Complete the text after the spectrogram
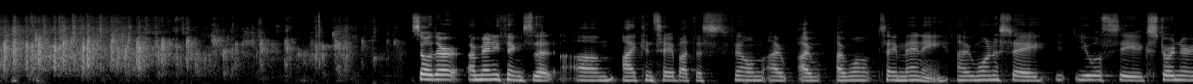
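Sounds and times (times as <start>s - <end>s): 
audience applause: 0.0s - 4.1s
speech: 4.2s - 11.9s.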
